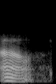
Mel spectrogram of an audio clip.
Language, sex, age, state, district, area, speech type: Malayalam, female, 18-30, Kerala, Kannur, rural, conversation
